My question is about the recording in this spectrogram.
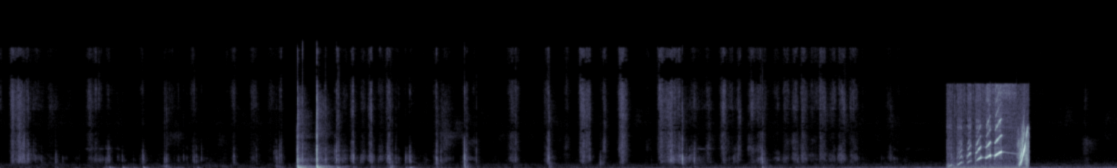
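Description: A foam stress ball squeezed in the hand, giving only faint small crackles and ticks, with a sharper crackling burst about four seconds in. Near the end, a short cartoon-style sound effect rises quickly in pitch, like a boing.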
